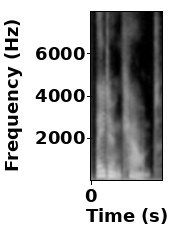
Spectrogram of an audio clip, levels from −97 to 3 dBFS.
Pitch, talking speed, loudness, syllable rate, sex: 210 Hz, 190 wpm, -18 LUFS, 3.6 syllables/s, female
